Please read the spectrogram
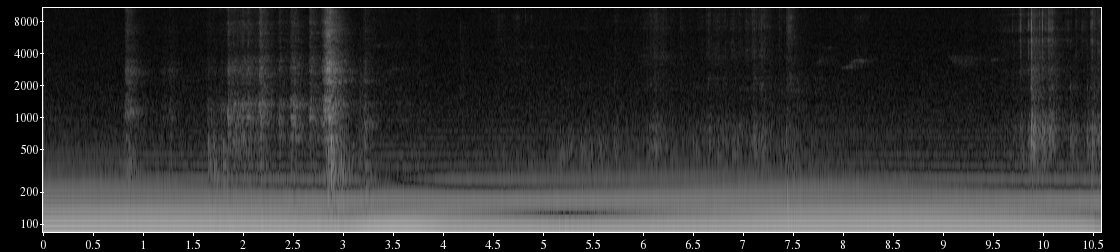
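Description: Steady electrical hum throughout, with a few short scraping cuts of a sharp chisel paring pine end grain down to the knife lines.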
